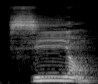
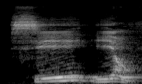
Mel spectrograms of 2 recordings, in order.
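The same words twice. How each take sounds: First: Said in the usual way. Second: "sillon" split as si, pause, yon; syllable by syllable. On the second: Shown as a demonstration. Teacher counting syllables for pupils, "sillon" split in two. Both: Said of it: "on a deux syllabes".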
